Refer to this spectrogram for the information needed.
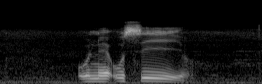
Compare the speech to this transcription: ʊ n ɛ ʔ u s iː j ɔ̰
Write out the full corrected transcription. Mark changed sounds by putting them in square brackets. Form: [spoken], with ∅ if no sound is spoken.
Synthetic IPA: [u] n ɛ ʔ u s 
